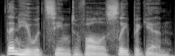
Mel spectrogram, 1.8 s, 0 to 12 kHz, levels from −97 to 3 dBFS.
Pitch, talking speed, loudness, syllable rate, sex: 100 Hz, 275 wpm, -20 LUFS, 6.2 syllables/s, male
